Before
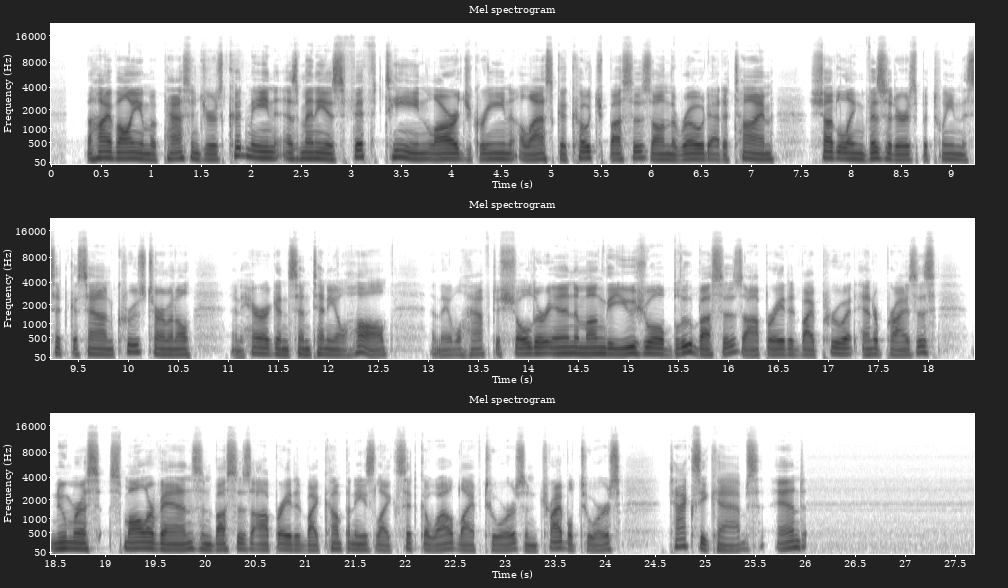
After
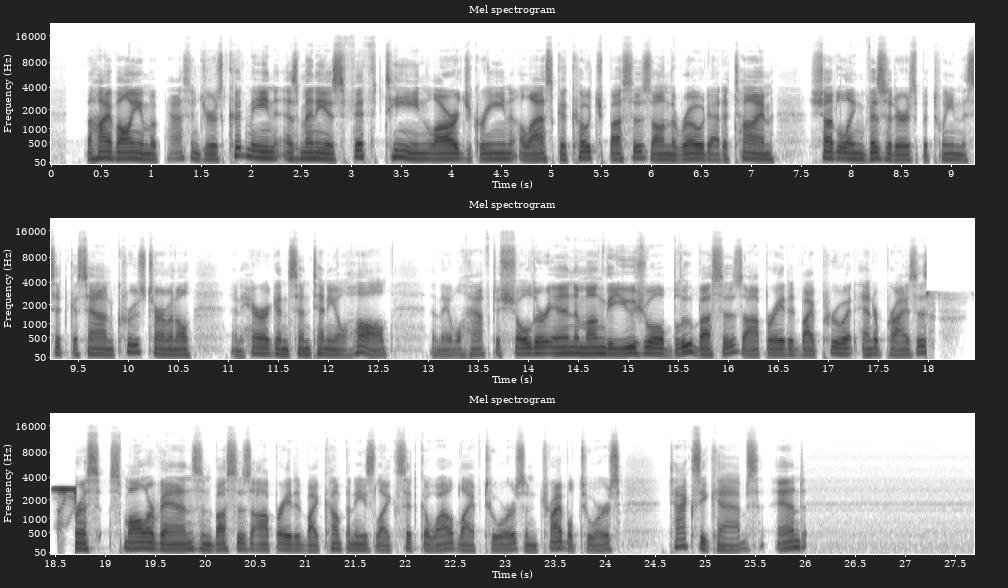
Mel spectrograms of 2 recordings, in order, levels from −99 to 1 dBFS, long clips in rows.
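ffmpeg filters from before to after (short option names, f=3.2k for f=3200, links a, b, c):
-filter_complex "[0:a]asettb=1/sr,asplit=3[a][b][c];[a]atrim=end=13.284[d];[b]atrim=start=13.28:end=15.15,asetpts=PTS-STARTPTS,afade=t=in:d=0.004:c=qsin,afade=t=out:st=1.866:d=0.004:c=qsin,highshelf=f=4.9k:g=6[e];[c]atrim=start=15.146[f];[d][e]acrossfade=d=0.004:c1=hsin:c2=qsin[g];[g][f]acrossfade=d=0.004:c1=qsin:c2=hsin,asettb=1/sr,asplit=3[h][i][j];[h]atrim=end=17.984[k];[i]atrim=start=17.98:end=18.71,asetpts=PTS-STARTPTS,afade=t=in:d=0.004:c=qsin,afade=t=out:st=0.726:d=0.004:c=qsin,lowpass=f=2.6k:t=q:w=0.5098,lowpass=f=2.6k:t=q:w=0.6013,lowpass=f=2.6k:t=q:w=0.9,lowpass=f=2.6k:t=q:w=2.563,afreqshift=-3000[l];[j]atrim=start=18.706[m];[k][l]acrossfade=d=0.004:c1=hsin:c2=qsin[n];[n][m]acrossfade=d=0.004:c1=qsin:c2=hsin,asplit=2[o][p];[o]atrim=end=1.09,asetpts=PTS-STARTPTS,afade=t=out:st=1.086:d=0.004:c=hsin[q];[p]atrim=start=1.09,asetpts=PTS-STARTPTS,afade=t=in:d=0.54[r];[q][r]concat=n=2:v=0:a=1"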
